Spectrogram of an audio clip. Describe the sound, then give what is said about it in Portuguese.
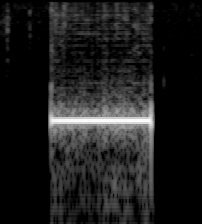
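A phone line tone after a dropped call: one steady, mid-pitched beep lasting about a second, set alone in silence. “a ligação caiu.”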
